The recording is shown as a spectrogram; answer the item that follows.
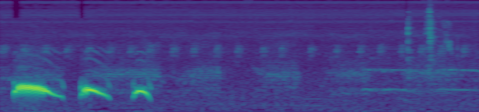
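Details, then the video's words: Decoy spotted dove cooing to provoke and lure wild doves: three loud, mellow, slightly falling coos in quick succession over the first second and a half, then near silence with a faint steady hum. "Tiếng chim cu gáy dùng kích bổi lâu nổi"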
